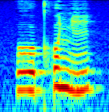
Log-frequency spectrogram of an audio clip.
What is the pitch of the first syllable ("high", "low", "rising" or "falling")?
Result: low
